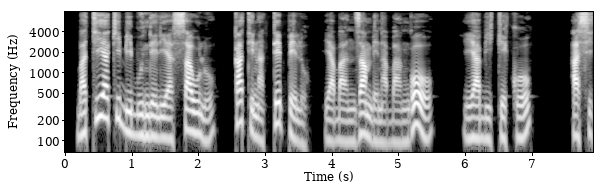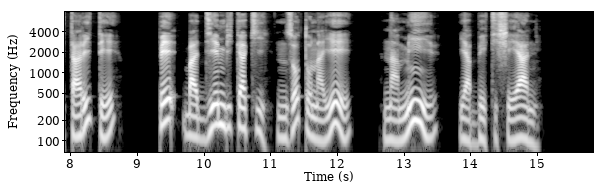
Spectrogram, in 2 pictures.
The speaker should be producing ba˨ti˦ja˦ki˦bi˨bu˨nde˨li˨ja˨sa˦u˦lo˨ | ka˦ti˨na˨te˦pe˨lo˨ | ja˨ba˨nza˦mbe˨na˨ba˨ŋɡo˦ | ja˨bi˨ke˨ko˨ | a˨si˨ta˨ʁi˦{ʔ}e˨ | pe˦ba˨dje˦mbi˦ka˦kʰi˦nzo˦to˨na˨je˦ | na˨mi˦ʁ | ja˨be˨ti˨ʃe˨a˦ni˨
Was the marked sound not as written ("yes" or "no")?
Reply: yes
